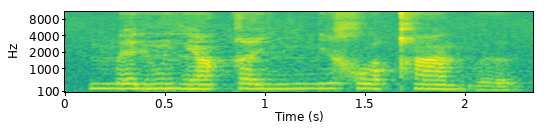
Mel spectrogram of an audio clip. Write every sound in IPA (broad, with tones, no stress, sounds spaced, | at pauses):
m ɛ˨ ɾʲ ũ˨ lʲ ɑ̃˨˦ q i˨ nː i˨ χ u˨ qʰ ã˦ b ə˨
